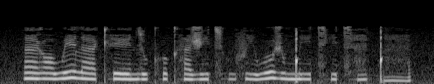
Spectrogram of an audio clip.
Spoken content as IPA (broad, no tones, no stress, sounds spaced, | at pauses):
æ ɣ ɒː w e l æː kʰ eː n z u kʰ o kʰ æ ʒ i t͡sʰ ṳ f iː w o ʒ u ŋ͡ǃ iː t͡sʰ i t͡sʰ æ̤ ɡ͡ǃ æ̤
